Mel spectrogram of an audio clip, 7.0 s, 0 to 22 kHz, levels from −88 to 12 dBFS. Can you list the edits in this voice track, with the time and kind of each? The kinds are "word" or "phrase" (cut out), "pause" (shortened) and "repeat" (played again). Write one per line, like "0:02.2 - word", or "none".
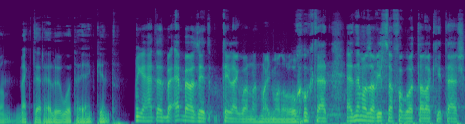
0:01.9 - pause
